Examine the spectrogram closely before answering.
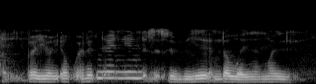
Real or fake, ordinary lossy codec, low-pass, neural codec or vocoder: fake; none; 5.4 kHz; autoencoder, 22.05 kHz, a latent of 192 numbers a frame, VITS, trained on one speaker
